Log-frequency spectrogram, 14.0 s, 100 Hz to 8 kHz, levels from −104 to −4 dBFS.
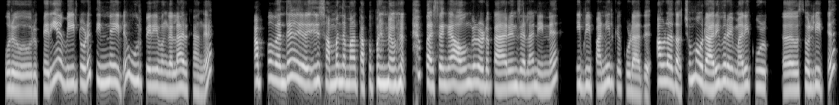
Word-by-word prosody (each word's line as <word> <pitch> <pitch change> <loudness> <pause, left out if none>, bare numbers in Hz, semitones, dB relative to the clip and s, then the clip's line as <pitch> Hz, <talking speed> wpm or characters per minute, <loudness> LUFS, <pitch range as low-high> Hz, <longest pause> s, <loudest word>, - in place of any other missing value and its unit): ஒரு 195 - +2 0.3
ஒரு 180 - -4
பெரிய 215 +11 +2 0.2
வீட்டோட 245 +3 +1 0.2
திண்ணையில 255 -3 +1 0.2
ஊர் 265 -2 -1
பெரியவங்க 205 -4 0
எல்லாம் 210 +2 +2
இருக்காங்க. 175 -2 -6 0.9
அப்போ 270 +4 -5
வந்து 255 +4 +3 0.4
இது 270 - +2
சம்பந்தமா 245 +1 +2
தப்பு 210 +3 -3
பண்ணவங்க 245 -1 +4 0.4
பசங்க, 235 +1 +1 0.2
அவுங்களோட 235 0 +1
பேரன்ட்ஸ் 210 +2 +1
எல்லாம் 205 +2 -3
நின்னு 195 +5 -2 0.4
"இப்டி 230 +1 -1
பண்ணியிருக்கக் 215 -1 -2
கூடாது" 170 -3 -2 0.2
அவ்வளவுதான். 245 -9 +2
சும்மா 300 +2 0
ஒரு 210 - +4
அறிவுரை 250 +4 +2
மாதிரி 210 +5 +1
கூ 220 - -2 0.7
சொல்லிட்டு, 210 -1 -2
225 Hz, 130 wpm, -24 LUFS, 200-250 Hz, 0.9 s, பண்ணவங்க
